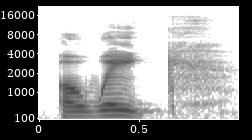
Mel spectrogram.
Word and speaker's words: awake: need more time awake there's that a being an open syllable exception schwat the beginning of a word and then we have a vow consonant e syllable with a long a and a silent E awake good job all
